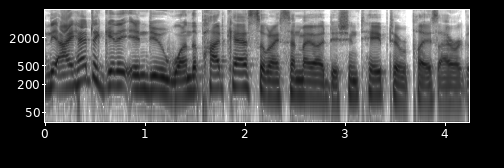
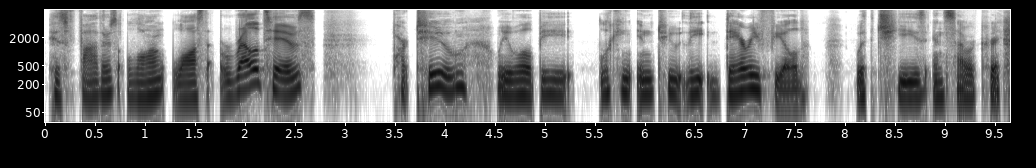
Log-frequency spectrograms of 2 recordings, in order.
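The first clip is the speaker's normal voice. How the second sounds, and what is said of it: Public radio host impression. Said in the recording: “That was a really good impression of This American Life, though.”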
